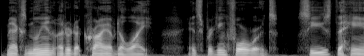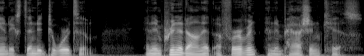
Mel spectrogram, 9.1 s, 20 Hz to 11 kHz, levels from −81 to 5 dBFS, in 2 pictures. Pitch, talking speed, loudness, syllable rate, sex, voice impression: 90 Hz, 160 wpm, -20 LUFS, 5.6 syllables/s, male, masculine, adult-like, slightly thick, cool, intellectual, slightly calm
